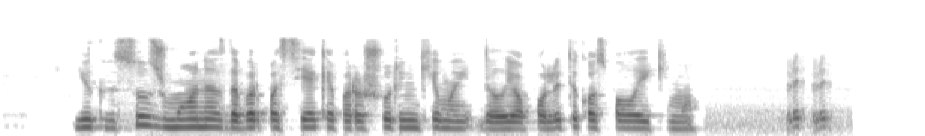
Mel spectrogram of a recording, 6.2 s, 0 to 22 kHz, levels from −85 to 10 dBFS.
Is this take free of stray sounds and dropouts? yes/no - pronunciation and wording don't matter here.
no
